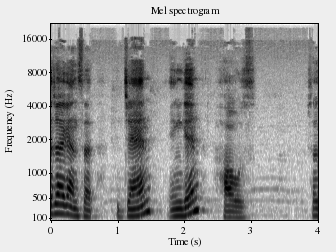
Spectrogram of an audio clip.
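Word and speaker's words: Jan Ingenhousz: लेकिन इसका अगर पूरा प्रोनाउंसिएशन करोगे तो जैन इंगेनहाउस।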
